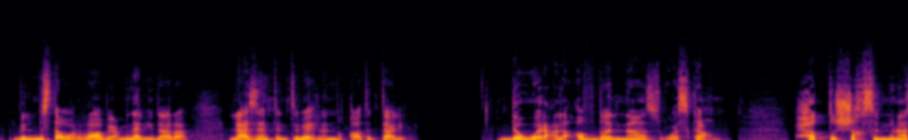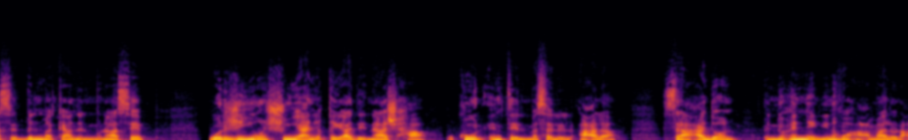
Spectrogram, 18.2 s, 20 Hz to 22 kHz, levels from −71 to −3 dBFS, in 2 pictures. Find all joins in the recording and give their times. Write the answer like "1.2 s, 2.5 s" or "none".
none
